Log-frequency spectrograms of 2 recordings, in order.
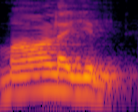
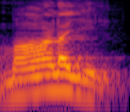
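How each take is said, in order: No difference in how they are said.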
